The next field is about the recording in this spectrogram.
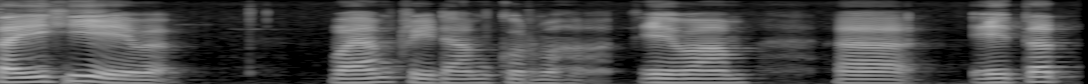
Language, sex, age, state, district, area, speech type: Sanskrit, male, 18-30, Karnataka, Mysore, rural, spontaneous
